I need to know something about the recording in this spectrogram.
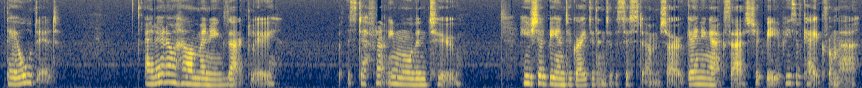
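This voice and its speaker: A woman playing a confident, scheming female heist boss in an ASMR role-play, speaking in a measured, playful and conspiratorial way with a creaky voice. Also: on the high side.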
